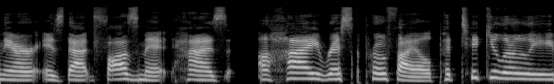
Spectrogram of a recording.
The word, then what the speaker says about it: phosmet: you not it and you pronounced it correctly phosmet which is an Organo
